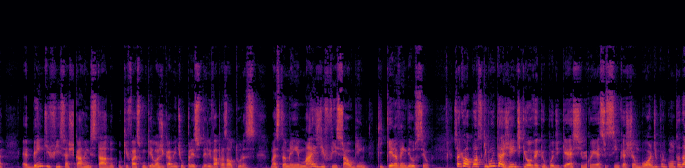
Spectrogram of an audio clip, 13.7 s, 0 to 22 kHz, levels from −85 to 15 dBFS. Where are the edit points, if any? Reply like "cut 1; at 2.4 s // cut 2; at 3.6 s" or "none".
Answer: cut 1; at 1.5 s // cut 2; at 1.8 s // cut 3; at 2.3 s // cut 4; at 6.9 s // cut 5; at 9.0 s // cut 6; at 11.7 s // cut 7; at 12.1 s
